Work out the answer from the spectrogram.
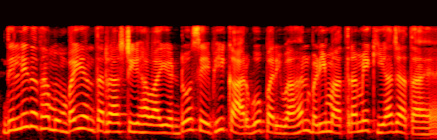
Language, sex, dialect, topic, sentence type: Hindi, female, Hindustani Malvi Khadi Boli, banking, statement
